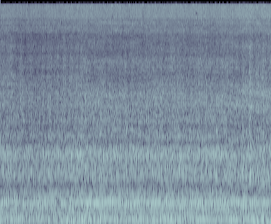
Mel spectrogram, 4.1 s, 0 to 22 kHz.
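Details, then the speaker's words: BougeRV portable air conditioner powered by a BougeRV 1100W power station, blowing cold air: even, steady hum with constant mid-pitched tone and airy fan rush; normal running, though the owner notes it does have a noise. "It feels really cool, the air that's coming out. So, but it does have a noise to it."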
